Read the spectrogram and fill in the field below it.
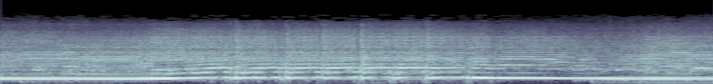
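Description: A car engine roars loudly at high revs, dipping and rising in pitch.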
